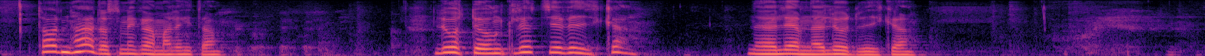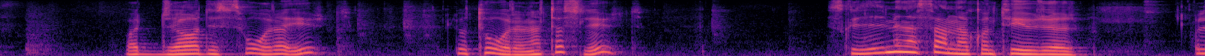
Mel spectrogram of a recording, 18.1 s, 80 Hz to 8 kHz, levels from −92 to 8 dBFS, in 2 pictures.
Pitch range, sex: 185-225 Hz, female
